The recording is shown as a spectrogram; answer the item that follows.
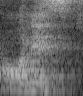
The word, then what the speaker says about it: honest: अब यहां देखो, ये लिखते हैं हम लोग HONEST, हॉनेस्ट लिखते हैं, लेकिन जब इसको प्रोनाउंसिएट करते हैं, बोलते हैं या पढ़ते हैं तो हम इसको पढ़ते हैं ऑनेस्ट।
